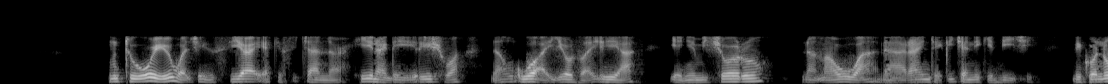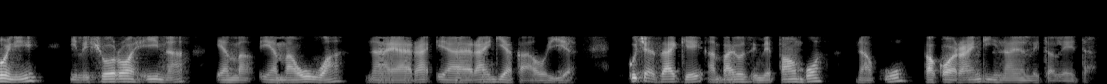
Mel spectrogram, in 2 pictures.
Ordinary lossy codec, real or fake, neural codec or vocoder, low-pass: AAC, 24 kbps; fake; codec, 24 kHz, 0.9 kbps, WavTokenizer, small release; 3.6 kHz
